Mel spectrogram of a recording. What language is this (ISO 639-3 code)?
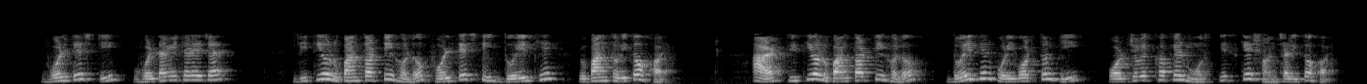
ben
